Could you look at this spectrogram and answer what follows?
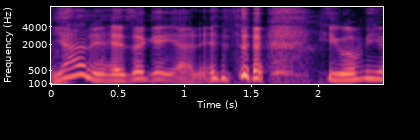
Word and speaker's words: Yanes: How do you pronounce his last name? Yanes. Yanes.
